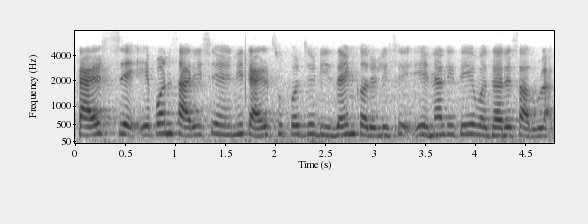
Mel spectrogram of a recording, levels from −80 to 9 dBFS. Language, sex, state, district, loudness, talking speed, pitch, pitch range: Gujarati, female, Gujarat, Gandhinagar, -17 LUFS, 235 wpm, 235 Hz, 225-255 Hz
